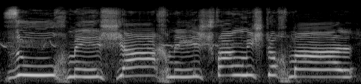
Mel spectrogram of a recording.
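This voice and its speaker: A woman voicing a small, playful, coaxing piglet with a squeaky voice in a children's audio play. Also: fairly even intonation, very slow, very noisy, full character voice.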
